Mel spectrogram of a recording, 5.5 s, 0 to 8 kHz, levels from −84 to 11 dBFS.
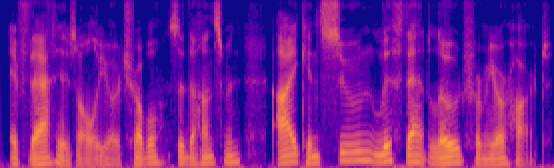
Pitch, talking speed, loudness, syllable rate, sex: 105 Hz, 195 wpm, -20 LUFS, 4.0 syllables/s, male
